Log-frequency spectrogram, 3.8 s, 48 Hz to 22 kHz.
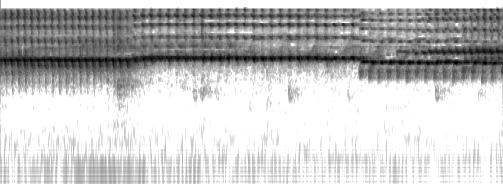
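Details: Spanish Timbrado canary, 2017 bird, holding a sustained pure bell-like trill that stays level for nearly two seconds before stepping down to a slightly lower rolling tone.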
